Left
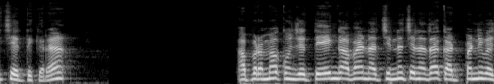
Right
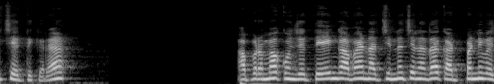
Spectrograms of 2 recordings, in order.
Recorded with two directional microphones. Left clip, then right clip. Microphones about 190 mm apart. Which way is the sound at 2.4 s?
20° left (ahead or behind).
